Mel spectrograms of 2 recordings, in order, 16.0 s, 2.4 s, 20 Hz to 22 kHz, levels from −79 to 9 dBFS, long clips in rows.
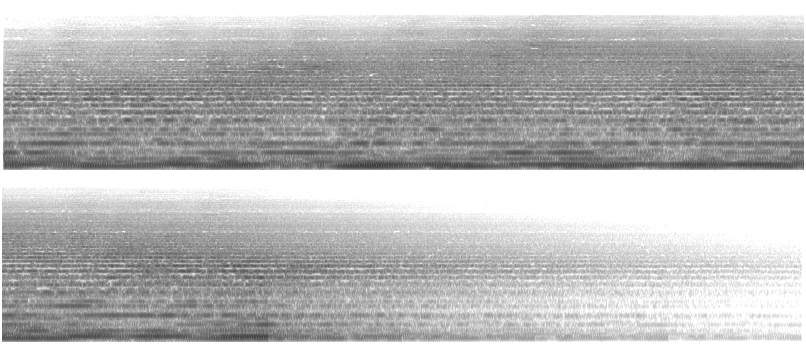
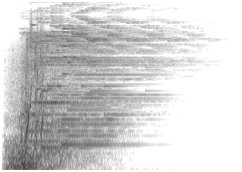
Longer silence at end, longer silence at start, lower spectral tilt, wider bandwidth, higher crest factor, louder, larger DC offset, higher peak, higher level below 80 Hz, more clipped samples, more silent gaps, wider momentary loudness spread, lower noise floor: first, 2.3 s vs 0.6 s; about the same, 0 s vs 0 s; about the same, -4 dB/octave vs -3 dB/octave; second, 15.5 kHz vs over 20 kHz; about the same, 16 dB vs 18 dB; first, -17 LUFS vs -20 LUFS; neither; about the same, -4 dBFS vs -6 dBFS; second, -54 dBFS vs -38 dBFS; neither; neither; second, 14 LU vs 20 LU; about the same, -56 dBFS vs -57 dBFS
